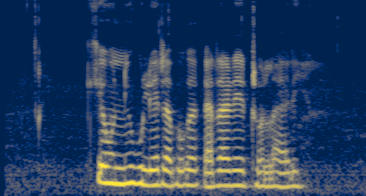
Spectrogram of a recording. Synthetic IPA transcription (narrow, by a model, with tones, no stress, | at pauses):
kʰe˦u˨ni˦βu˨lɛ˦tʼa˨pɔ˦kʼa˦kʼa˨tʼa˦ɺɛ˦tʰɔ˨laːɺi˦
